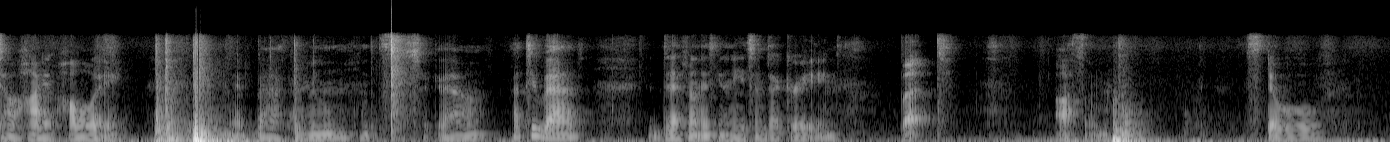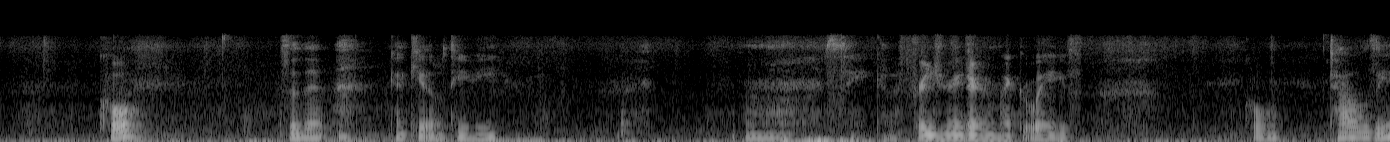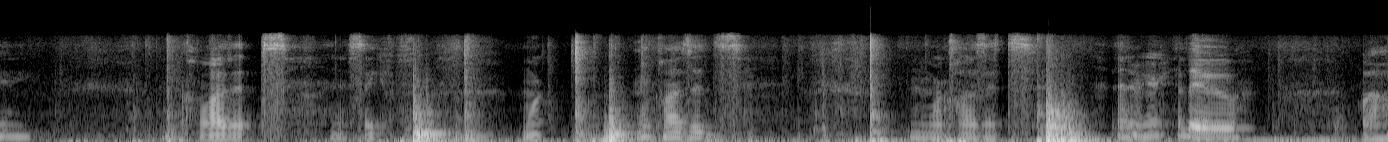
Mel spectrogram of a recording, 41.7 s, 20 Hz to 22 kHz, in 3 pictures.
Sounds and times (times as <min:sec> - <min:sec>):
Speech: 0:00.0 - 0:01.3, 0:02.2 - 0:05.9, 0:06.5 - 0:09.6, 0:10.5 - 0:11.3, 0:12.5 - 0:13.4, 0:14.9 - 0:15.4, 0:16.7 - 0:19.0, 0:21.3 - 0:24.7, 0:26.4 - 0:28.2, 0:29.5 - 0:31.8, 0:33.0 - 0:33.4, 0:34.2 - 0:35.4, 0:36.9 - 0:40.4, 0:41.4 - 0:41.6.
